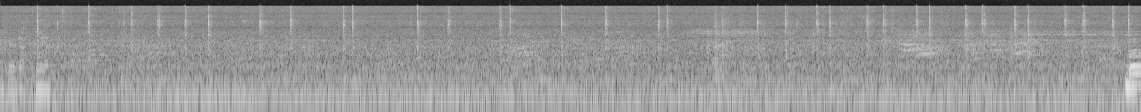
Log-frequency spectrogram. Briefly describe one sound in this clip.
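A finger taps and clicks on a laptop touchpad.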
